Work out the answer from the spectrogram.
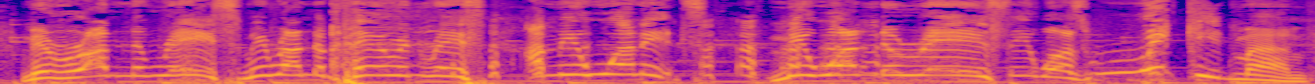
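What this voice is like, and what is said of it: Put-on strong Jamaican accent. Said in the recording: “he had a very strong Jamaican accent ... I'll try and do an impression of him”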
